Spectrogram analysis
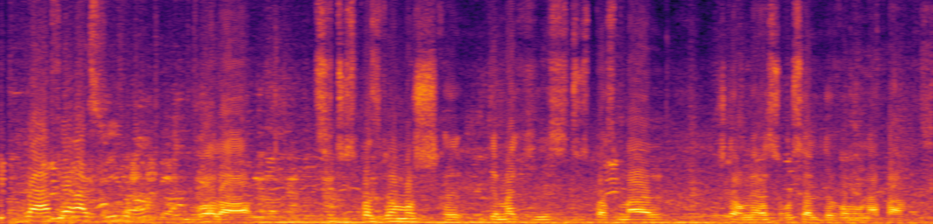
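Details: Adult man speaking French; Normal voice.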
